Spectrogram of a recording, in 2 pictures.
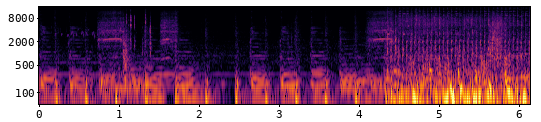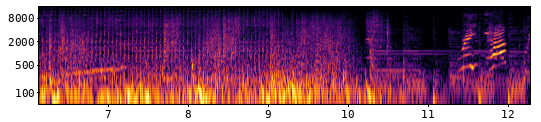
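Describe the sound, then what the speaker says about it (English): A jackhammer rattles loudly and continuously, breaking a boulder in the PAW Patrol On a Roll video game, after a stretch of bouncy game music with rhythmic beats; the hammering runs for several seconds before music chimes return. "He can use his jackhammer to break the boulder into smaller pieces."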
